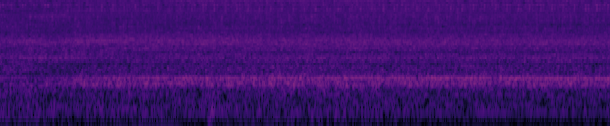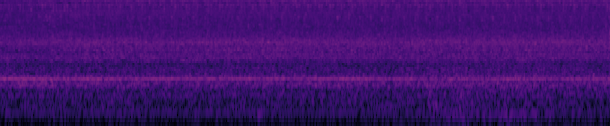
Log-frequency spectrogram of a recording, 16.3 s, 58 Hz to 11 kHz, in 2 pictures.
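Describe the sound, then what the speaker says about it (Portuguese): A 2019 Chevrolet Onix engine idling roughly with a misfire after a timing belt replacement, a steady close mechanical drone with an uneven shaking pulse running throughout, no talking over it. "Olha o motor tremendo."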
